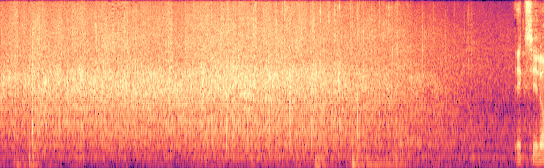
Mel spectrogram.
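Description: An audience applauds in a large space.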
